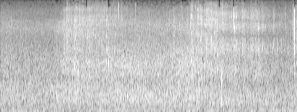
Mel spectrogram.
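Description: Sea water washing against a concrete breakwater, with a hooked fish splashing at the surface; the splashing water grows louder about a second in.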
